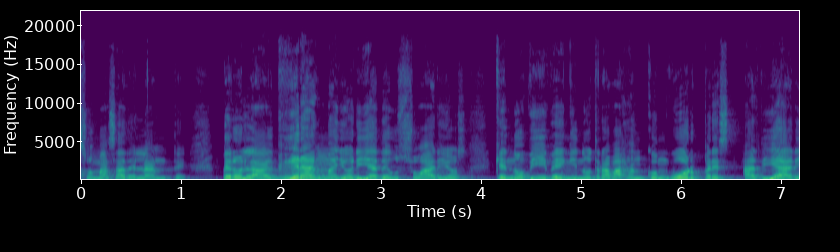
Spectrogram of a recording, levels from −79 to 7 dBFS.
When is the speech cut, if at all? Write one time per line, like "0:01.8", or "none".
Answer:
none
